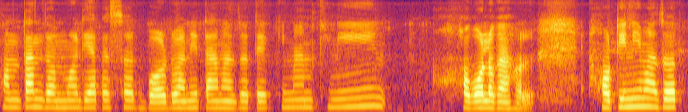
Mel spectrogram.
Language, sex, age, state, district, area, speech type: Assamese, female, 45-60, Assam, Lakhimpur, rural, spontaneous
